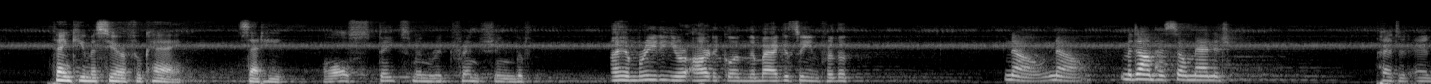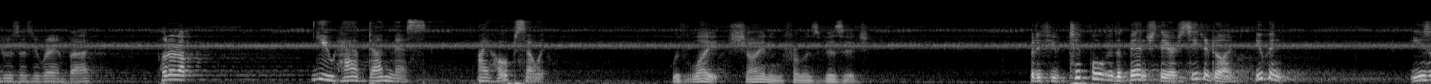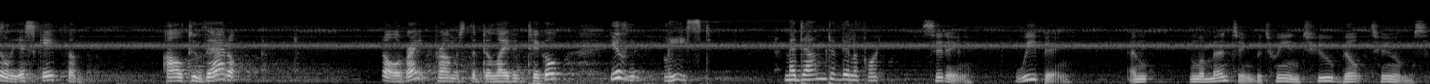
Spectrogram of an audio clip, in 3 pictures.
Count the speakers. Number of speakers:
8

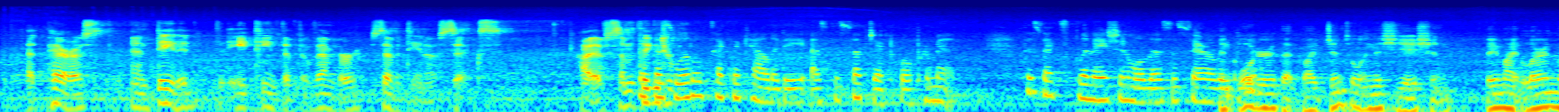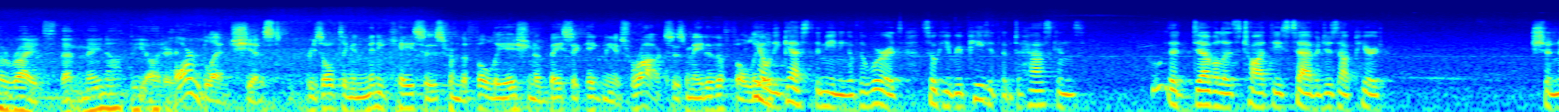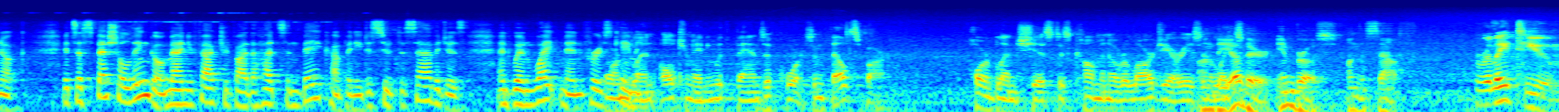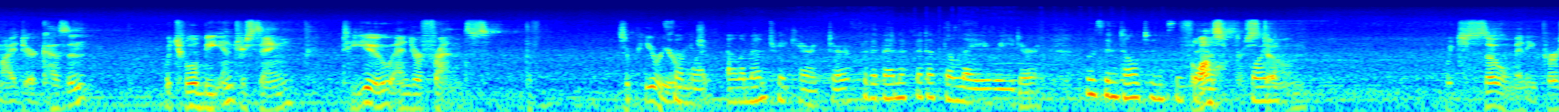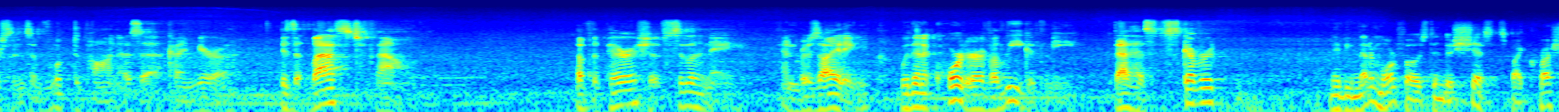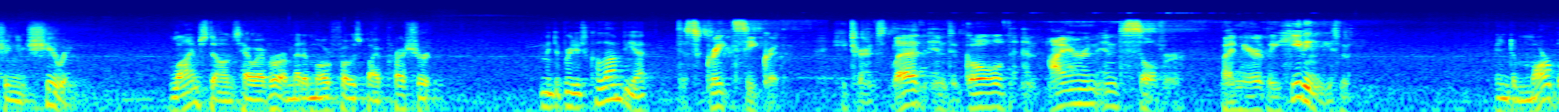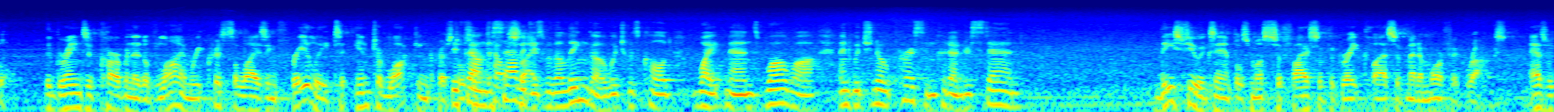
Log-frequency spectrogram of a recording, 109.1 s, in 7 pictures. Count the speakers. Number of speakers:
5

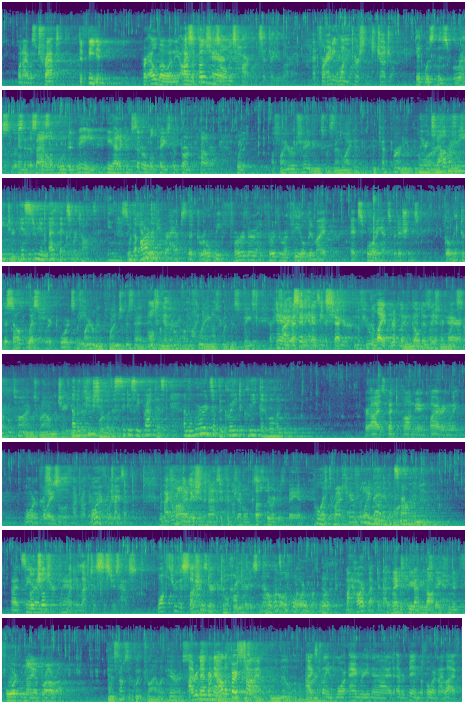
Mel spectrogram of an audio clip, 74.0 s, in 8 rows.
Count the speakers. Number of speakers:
6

